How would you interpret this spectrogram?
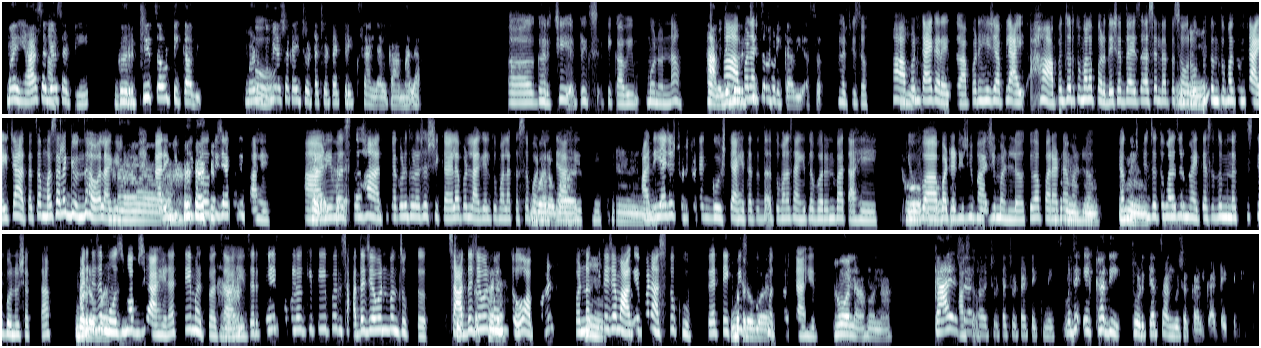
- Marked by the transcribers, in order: static; in English: "ट्रिक"; in English: "ट्रिक्स"; tapping; "सर्वप्रथम" said as "सौरवप्रथम"; laughing while speaking: "घेऊन जावा लागेल"; distorted speech; drawn out: "हां"; chuckle
- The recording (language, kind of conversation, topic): Marathi, podcast, घरी बनवलेलं साधं जेवण तुला कसं वाटतं?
